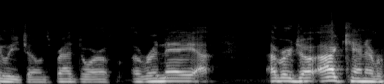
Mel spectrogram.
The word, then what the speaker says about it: Auberjonois: Cast includes Faye Dunaway, Tommy Lee Jones, Brad Dourif, Renee Auberjonois. I can't ever pronounce his last name. Auberjonois.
